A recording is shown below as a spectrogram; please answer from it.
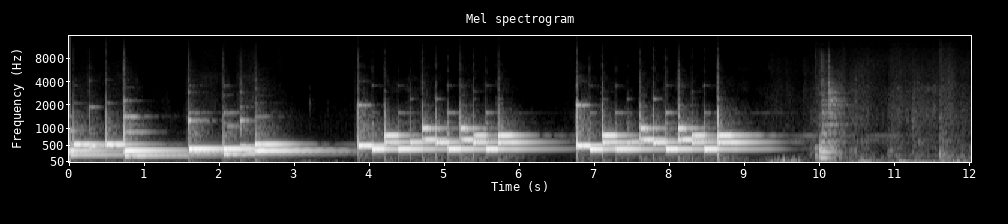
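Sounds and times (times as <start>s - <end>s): marimba notes: 0.0s - 9.8s.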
